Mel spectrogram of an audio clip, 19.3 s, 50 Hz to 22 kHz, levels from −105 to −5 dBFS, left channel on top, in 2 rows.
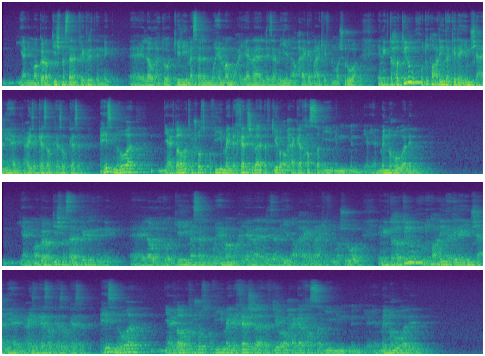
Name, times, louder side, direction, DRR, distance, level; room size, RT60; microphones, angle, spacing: voice 1, 0.0-2.1 2.5-11.2 11.6-12.4 12.7-18.0, left 3 dB, 90° left, 7 dB, 0.3 m, -30 dB
2.6 x 2.4 x 2.2 m, 1.2 s
head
